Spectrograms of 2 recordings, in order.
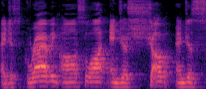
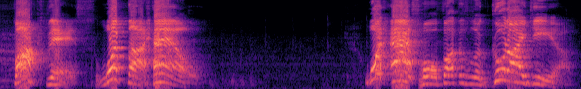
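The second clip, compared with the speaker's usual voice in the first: all-out, very loud, high-pitched yelling; 9 semitones higher, 12 dB louder than usual. Reacting to a game's cutscene design, yelling. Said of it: "Sorry for yelling".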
